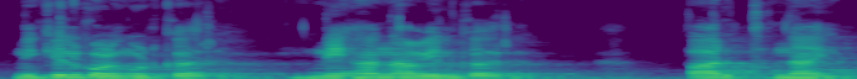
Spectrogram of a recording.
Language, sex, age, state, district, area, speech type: Goan Konkani, male, 18-30, Goa, Bardez, rural, spontaneous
